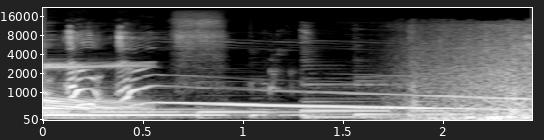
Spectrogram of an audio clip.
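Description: Several wolves howl together in long, overlapping wails that slide slowly downward in pitch, loud, filling the whole moment without a break.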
